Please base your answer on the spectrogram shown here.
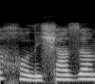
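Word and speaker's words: Rolihlahla: Muita gente acaba falando Nelson Hollyhamma Mandela. Eu prefiro Rama, Nelson Mandela e eu acho que tô pronunciando o primeiro nome um pouco errado. Vai tá aqui um audiozinho onde pronúncia o nome certinho dele.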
